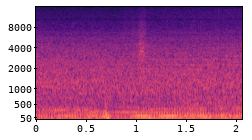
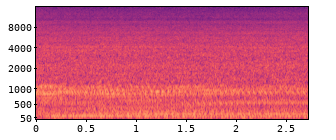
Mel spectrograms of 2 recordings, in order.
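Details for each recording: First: 2008 Honda Fit at idle after welding back the exhaust resonator, which had broken clean off the exhaust piping: a steady, low, even hum with no puffing, ticking or rasp. The exhaust is quiet and sealed again, a normal idle. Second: 2008 Honda Fit after welding its broken-off resonator: a steady idle with a raspy, hissing chuff. The muffler is cracked all the way through and is probably also leaking exhaust.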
